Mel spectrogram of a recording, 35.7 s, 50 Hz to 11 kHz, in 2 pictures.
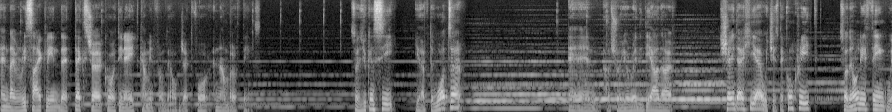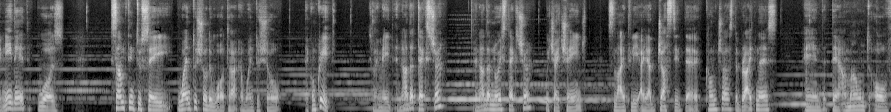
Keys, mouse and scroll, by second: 1.6-2.3 scroll down 4, 2.9 middle click, 3.9 middle click, 4.7 middle click, 5.5 middle click, 10.0 middle click, 11.8 click, 14.7 middle click, 17.3 click, 22.0 middle click, 23.2 middle click, 25.6 middle click, 27.0 middle click, 33.7 middle click, 34.6-35.6 scroll down 3.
